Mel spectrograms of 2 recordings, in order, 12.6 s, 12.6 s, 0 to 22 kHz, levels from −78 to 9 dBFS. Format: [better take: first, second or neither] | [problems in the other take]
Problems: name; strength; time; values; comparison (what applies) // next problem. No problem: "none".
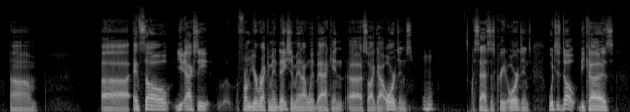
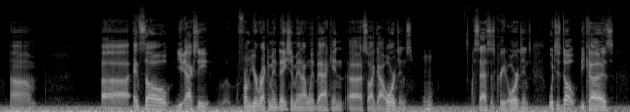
first | low rumble; faint; until 5.5 s and from 7.5 s on; 20 dB below the speech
